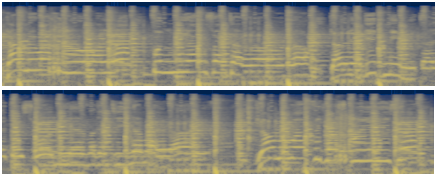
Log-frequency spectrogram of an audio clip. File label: Remix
